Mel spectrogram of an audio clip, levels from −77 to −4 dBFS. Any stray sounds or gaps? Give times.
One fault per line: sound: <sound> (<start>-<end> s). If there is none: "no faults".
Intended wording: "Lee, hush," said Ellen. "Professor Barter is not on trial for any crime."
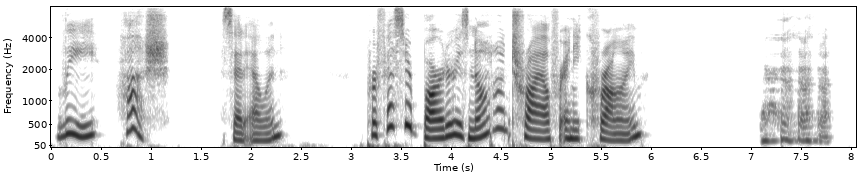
sound: laugh (7.1-7.8 s)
